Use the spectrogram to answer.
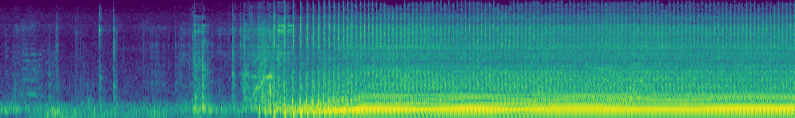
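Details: Old Murray push lawn mower, after several failed cold pulls: a few rope pulls, then it catches and settles into a steady, even run; normal start after a starting hiccup.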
